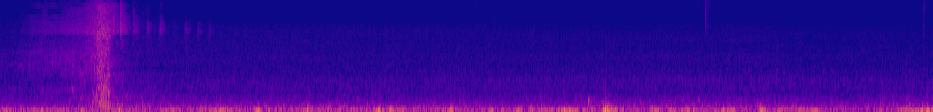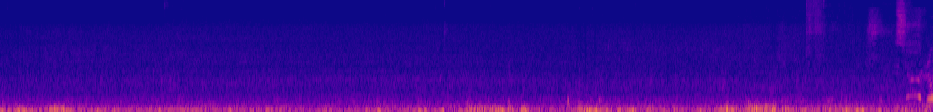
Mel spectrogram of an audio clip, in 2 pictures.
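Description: Suzuki Swift hatchback driving along a mountain road, heard from inside the cabin as an uneven low rumble of engine and road noise. A short burst of noise comes about a second in.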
